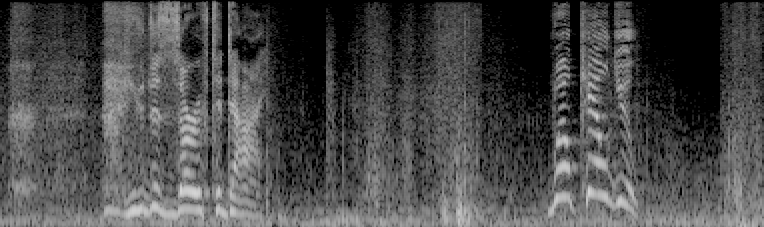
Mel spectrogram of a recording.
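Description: A young man speaks coldly and threateningly.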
